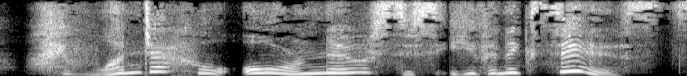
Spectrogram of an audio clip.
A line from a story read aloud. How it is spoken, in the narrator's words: Anja said in a breathy voice full of awe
